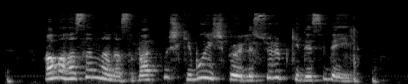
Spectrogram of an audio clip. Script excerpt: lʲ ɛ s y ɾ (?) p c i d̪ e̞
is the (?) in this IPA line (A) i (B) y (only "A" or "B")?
B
